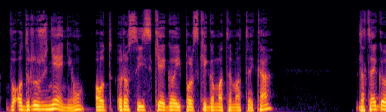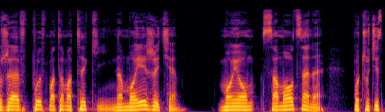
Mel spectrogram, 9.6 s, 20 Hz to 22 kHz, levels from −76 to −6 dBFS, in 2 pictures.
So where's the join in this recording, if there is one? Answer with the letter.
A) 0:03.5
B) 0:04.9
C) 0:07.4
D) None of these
D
